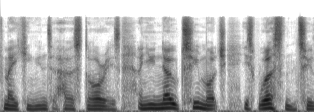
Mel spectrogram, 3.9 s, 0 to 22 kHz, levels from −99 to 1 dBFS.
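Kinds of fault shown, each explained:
Nothing stood out on listening to the speech.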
